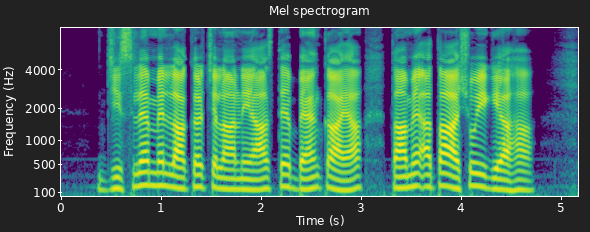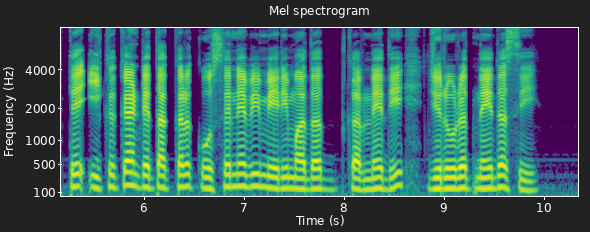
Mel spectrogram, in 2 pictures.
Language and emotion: Dogri, sad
